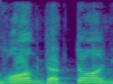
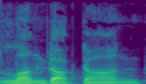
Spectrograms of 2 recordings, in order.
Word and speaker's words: Long Duck Dong: Long Duck Dong, Long Duck Dong, Long Duck Dong. But Lung Duck Dong, because I mean, oh, I said it right, I think, that time. But if you say Lung Duck Dong, I did it wrong there.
